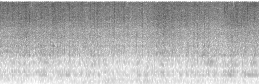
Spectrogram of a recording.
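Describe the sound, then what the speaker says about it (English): Chopped onion and white parts of green onion frying in olive oil in a non-stick skillet over medium-high heat, giving a steady, bright, continuous sizzle with no talking. "In a non-stick skillet on medium-high heat, add a bit of olive oil, your chopped onion, and the white parts of your green onion"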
